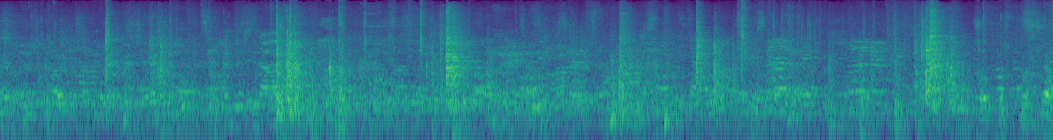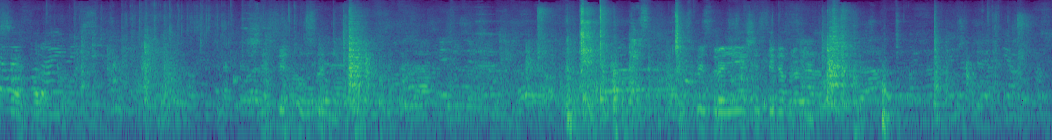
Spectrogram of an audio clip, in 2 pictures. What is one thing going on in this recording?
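Teenage boys talk and call out nearby.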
